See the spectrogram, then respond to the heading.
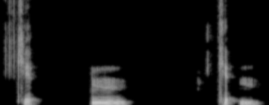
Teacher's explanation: you don't release and then you fall to an N kit when you make the stop T the tongue is up almost in the end position so you don't have to change much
